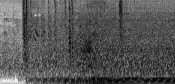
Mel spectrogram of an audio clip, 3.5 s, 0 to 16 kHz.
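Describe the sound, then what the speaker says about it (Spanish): A tractor engine in the video game Farming Simulator 22 starts up after a brief silence and settles into a steady, low droning rumble that holds to the end, with no talking. "Y subimos el tractor otra vez."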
